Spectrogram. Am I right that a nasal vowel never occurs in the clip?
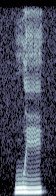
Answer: yes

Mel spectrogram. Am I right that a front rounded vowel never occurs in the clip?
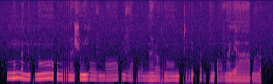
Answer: no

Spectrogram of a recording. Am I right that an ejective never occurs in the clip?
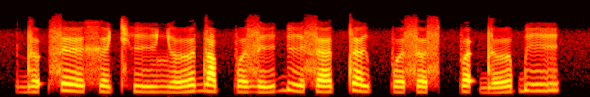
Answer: yes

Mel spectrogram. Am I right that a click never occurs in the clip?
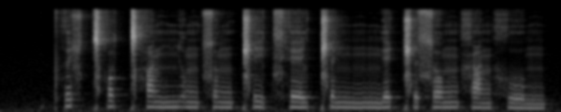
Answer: no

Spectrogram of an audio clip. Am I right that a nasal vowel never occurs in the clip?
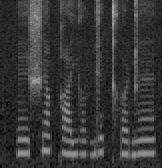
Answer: no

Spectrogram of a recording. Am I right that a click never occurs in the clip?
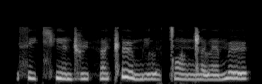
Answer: no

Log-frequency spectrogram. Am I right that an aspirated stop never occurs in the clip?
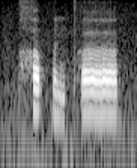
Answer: no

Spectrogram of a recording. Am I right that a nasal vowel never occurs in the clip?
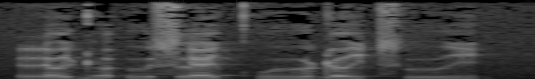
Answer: yes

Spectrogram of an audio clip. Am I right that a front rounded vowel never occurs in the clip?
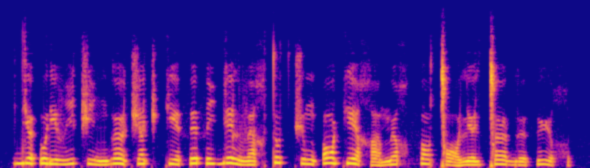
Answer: no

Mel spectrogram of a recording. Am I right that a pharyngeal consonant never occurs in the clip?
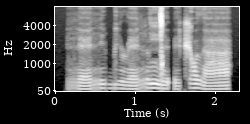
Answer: yes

